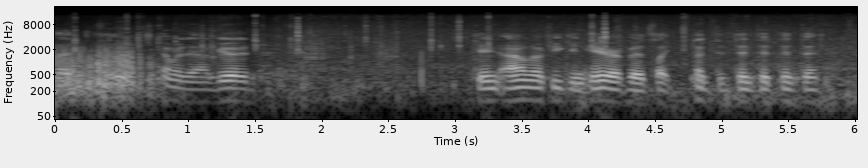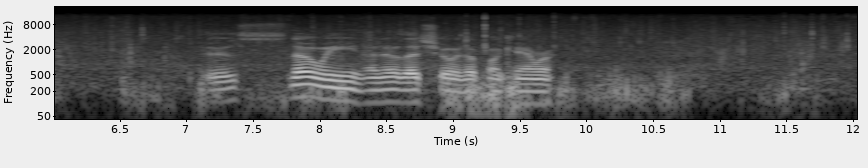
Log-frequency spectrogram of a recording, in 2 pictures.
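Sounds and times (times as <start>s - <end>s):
snow pellets pattering: 0.0s - 12.0s.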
